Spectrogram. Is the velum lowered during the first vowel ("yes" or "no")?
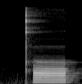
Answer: no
